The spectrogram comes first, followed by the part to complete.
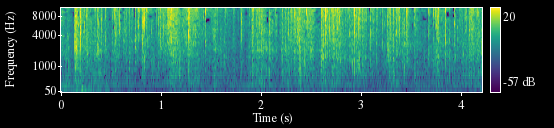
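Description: Plastic instant-noodle packet (Samyang Buldak Carbonara) crinkling and rustling in the hand as it is handled and opened, with dense, irregular crackles throughout.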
